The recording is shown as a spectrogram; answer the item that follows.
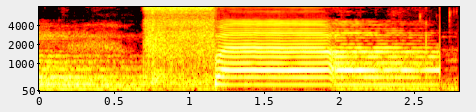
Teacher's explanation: Okay, let's see the makhraj of fa. Fa start using tip of two front teeth touching inner part of lower lip.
